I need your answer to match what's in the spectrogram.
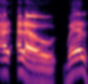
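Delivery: put-on poor South Cockney Wales accent. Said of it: "worst English accent I have ever heard".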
